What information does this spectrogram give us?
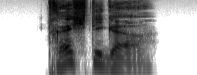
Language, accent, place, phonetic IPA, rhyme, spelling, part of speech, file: German, Germany, Berlin, [ˈtʁɛçtɪɡɐ], -ɛçtɪɡɐ, trächtiger, adjective, De-trächtiger.ogg
- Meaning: inflection of trächtig: 1. strong/mixed nominative masculine singular 2. strong genitive/dative feminine singular 3. strong genitive plural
